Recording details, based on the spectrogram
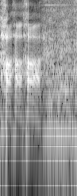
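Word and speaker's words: Jajaja: So we found this place called Ha Ha Ha Taqueria. It's spelled the Spanish way though, J-A-J-A-J-A.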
